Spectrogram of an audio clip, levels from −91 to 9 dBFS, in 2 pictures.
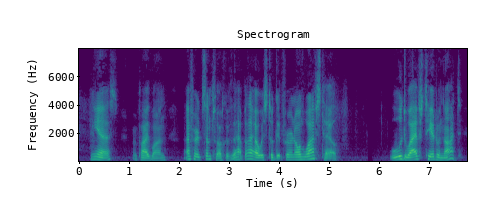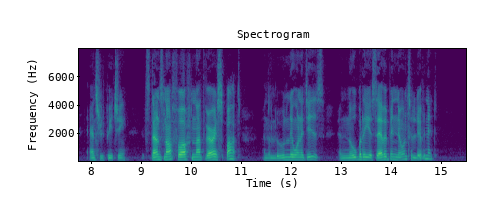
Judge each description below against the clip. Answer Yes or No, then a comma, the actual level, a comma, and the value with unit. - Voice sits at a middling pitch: Yes, medium, 165 Hz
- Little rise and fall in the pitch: No, average, 3.5 semitones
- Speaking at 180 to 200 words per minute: Yes, average, 195 wpm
